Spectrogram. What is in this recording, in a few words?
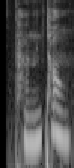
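pain, Chinese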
